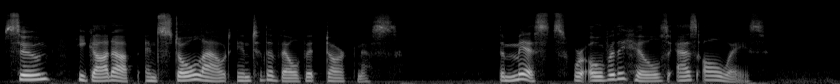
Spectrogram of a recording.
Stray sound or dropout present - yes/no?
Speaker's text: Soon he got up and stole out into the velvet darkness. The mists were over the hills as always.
no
